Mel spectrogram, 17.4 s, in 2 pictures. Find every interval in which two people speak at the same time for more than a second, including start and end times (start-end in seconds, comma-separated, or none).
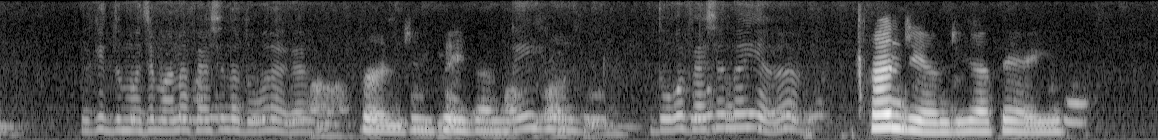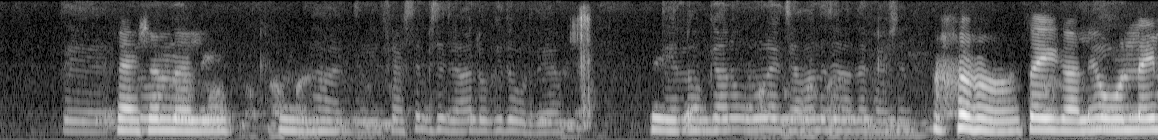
none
